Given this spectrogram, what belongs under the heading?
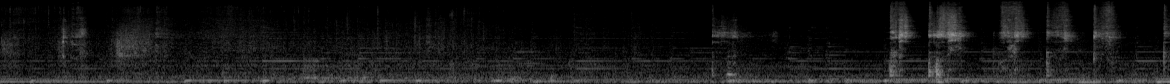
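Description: Pork ribs and flat rice noodles are tossed and stir-fried in a wok, with a steady sizzle under a low hum and bursts of scraping spatula strokes toward the end.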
